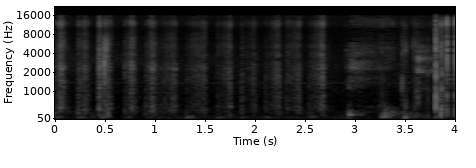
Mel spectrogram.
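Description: A coarse brush scrubbing carpet pile in quick back-and-forth strokes, about five a second, working a spotting gel into a red stain. The scrubbing stops about three seconds in, and a sharp click follows just before the end.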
